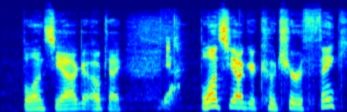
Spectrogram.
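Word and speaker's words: Balenciaga: it pronounced balanciaga balanciaga okay yeah balanciaga coacher thank you congrats to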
